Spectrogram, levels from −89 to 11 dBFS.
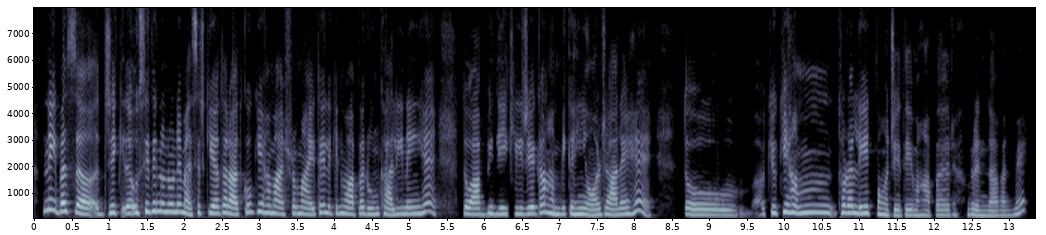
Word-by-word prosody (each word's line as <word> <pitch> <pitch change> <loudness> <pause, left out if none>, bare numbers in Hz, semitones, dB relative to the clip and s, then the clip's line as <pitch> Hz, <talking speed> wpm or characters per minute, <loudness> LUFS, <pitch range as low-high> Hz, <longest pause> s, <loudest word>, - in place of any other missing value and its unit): नहीं 380 -2 +2
बस 320 0 +4
अ, 230 -5 +5
जे 255 +6 0
क - - -2
उसी 270 +5 +2
दिन 325 0 +3
उन्होंने 305 -1 +3
मैसेज 250 0 0
किया 260 -2 +3
था 275 +1 +2
रात 220 -3 +4
को 290 - -2
कि 315 - +1
हम 265 -1 +2
आश्रम 245 +1 -1
आए 215 -2 0
थे 280 - +1
लेकिन 255 -2 -2
वहाँ 230 -2 +2
पर 240 - 0
रूम 225 0 -1
खाली 215 +1 0
नहीं 240 +2 0
हैं। 305 -4 -3 0.4
तो 240 - +3
आप 220 0 +3
भी 245 - +1
देख 225 +1 -3
लीजिएगा 240 +4 0
हम 230 -3 +3
भी 225 - -3
कहीं 225 -1 +2
और 195 +1 0
जा 200 -2 +2
रहे 225 +3 0
हैं। 350 - -4 0.4
तो 225 - -1 0.9
अ, 220 - -12
क्योंकि 265 +3 0
हम 280 -1 +1
थोड़ा 275 -1 +2
लेट 255 -1 +2
पहुँचे 195 -4 -2
थे 195 -1 -1
वहाँ 185 -1 -6
पर 190 +1 -6 0.2
वृंदावन 175 -1 -4
में 320 +10 -5
235 Hz, 220 wpm, -23 LUFS, 215-275 Hz, 0.9 s, अ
